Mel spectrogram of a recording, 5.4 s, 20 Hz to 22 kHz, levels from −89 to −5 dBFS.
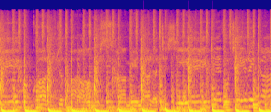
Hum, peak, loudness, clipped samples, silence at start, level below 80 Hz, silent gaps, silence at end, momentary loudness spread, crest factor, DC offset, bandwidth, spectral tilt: none; 0 dBFS; -11 LUFS; under 0.1%; 0 s; -12 dBFS; none; 0 s; 1 LU; 10 dB; under 0.1%; 15.5 kHz; -4.5 dB/octave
